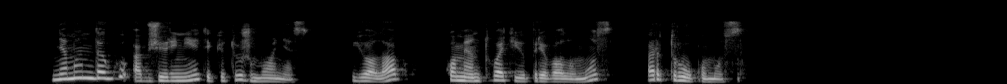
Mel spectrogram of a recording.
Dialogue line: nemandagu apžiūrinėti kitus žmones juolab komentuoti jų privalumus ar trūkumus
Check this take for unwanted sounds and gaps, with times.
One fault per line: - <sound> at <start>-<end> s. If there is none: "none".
none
